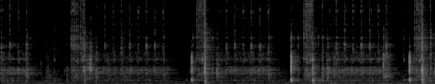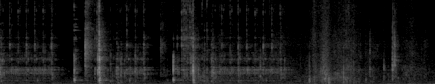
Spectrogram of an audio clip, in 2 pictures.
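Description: Faint clicking from an ornate corded telephone being dialled, in about eight short runs of rapid ticks, one per digit, before the call connects.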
